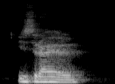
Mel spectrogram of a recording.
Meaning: Israel (a country in Western Asia in the Middle East, at the eastern shore of the Mediterranean)
- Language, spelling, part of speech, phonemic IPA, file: Romanian, Israel, proper noun, /is.ra.ˈel/, LL-Q7913 (ron)-Israel.wav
